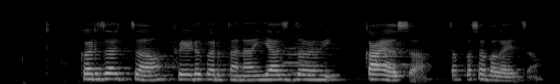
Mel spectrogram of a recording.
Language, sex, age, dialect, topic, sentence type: Marathi, female, 31-35, Southern Konkan, banking, question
